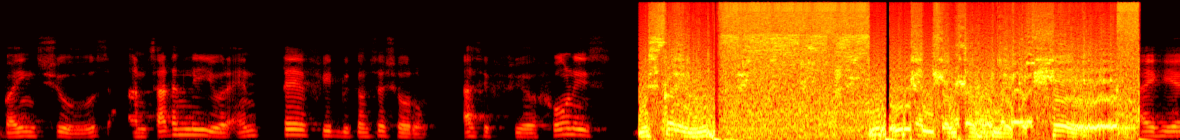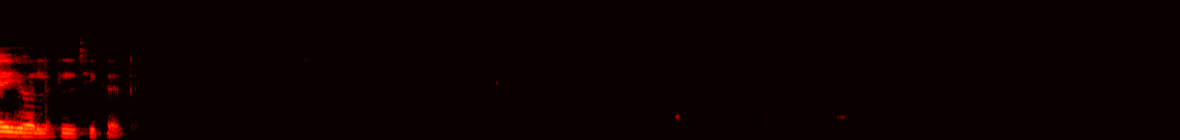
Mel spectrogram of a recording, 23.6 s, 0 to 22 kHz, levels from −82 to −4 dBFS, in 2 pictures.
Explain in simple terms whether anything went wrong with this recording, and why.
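Yes, something goes wrong from 6.39 to 11.39 s, right after "your phone is": the sound turns extremely loud and harsh, with background noise as loud as the speech. This is likely a float read as integer, where 32-bit float samples get decoded as 32-bit integers. Unlike ordinary clipping, even quiet moments blast out, yet the pitch stays followable.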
